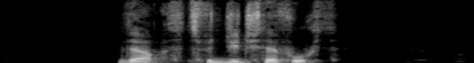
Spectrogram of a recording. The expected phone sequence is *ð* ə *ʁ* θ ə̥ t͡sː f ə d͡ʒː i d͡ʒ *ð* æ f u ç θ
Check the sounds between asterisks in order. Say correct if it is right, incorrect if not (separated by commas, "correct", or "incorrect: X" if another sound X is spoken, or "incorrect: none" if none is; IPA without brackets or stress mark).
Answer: correct, correct, incorrect: θ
